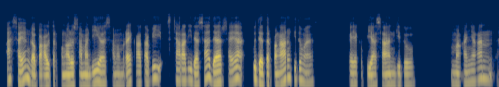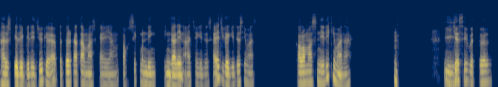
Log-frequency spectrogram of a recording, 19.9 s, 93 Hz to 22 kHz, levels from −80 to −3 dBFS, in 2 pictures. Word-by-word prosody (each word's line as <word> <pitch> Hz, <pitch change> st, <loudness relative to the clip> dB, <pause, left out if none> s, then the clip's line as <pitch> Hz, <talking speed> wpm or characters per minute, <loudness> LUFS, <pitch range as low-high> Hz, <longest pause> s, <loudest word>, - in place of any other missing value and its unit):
"Ah 150 Hz, -, 0 dB
saya 130 Hz, +3 st, +2 dB
nggak 105 Hz, -11 st, +3 dB
bakal 105 Hz, 0 st, +4 dB
terpengaruh 105 Hz, +1 st, 0 dB
sama 105 Hz, -2 st, -1 dB
dia, 120 Hz, +2 st, +2 dB
sama 110 Hz, -2 st, -9 dB
mereka," 120 Hz, +2 st, +1 dB
tapi 165 Hz, +1 st, -1 dB
secara 145 Hz, -1 st, +1 dB
tidak 130 Hz, -7 st, +1 dB
sadar 150 Hz, -7 st, +5 dB
saya 140 Hz, +6 st, +1 dB, 0.2 s
udah 150 Hz, -7 st, +6 dB
terpengaruh 125 Hz, +10 st, +3 dB
gitu 150 Hz, 0 st, -3 dB
Mas, 125 Hz, +1 st, -6 dB, 0.7 s
kayak 115 Hz, 0 st, -1 dB
kebiasaan 110 Hz, +1 st, 0 dB
gitu. 110 Hz, -1 st, -5 dB, 0.8 s
Makanya 120 Hz, +3 st, -4 dB
kan 165 Hz, +1 st, 0 dB, 0.3 s
harus 115 Hz, -1 st, +2 dB
pilih-pilih 110 Hz, -1 st, +3 dB
juga, 130 Hz, -3 st, +1 dB, 0.2 s
betul 125 Hz, -, +2 dB
kata 120 Hz, -1 st, +3 dB
Mas 110 Hz, 0 st, -5 dB
kayak 110 Hz, 0 st, -7 dB
yang -, -, -12 dB
toksik 115 Hz, +5 st, -10 dB
mending 110 Hz, -1 st, -2 dB, 0.2 s
tinggalin 105 Hz, -2 st, +4 dB
aja 110 Hz, 0 st, -8 dB
gitu, 105 Hz, 0 st, -10 dB
saya -, -, +2 dB
juga 135 Hz, -8 st, +3 dB
gitu 110 Hz, +3 st, -5 dB
sih 135 Hz, -, -12 dB
Mas. 115 Hz, 0 st, -10 dB, 0.8 s
Kalau 120 Hz, 0 st, +6 dB
Mas 125 Hz, 0 st, -3 dB
sendiri 125 Hz, +7 st, 0 dB
gimana? 110 Hz, -, -1 dB, 1.9 s
Hmm. -, -, -2 dB
Iya -, -, +5 dB
sih -, -, -4 dB
betul. 125 Hz, +1 st, -2 dB
115 Hz, 145 wpm, -23 LUFS, 110-130 Hz, 1.9 s, udah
